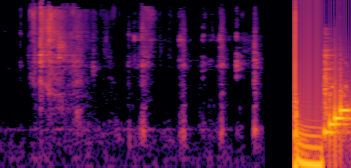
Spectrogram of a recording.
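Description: A bite into a crispy, breadcrumb-coated deep-fried lemper gives a faint crunch, followed by a few soft chewing crunches. Near the end, TikTok's end-screen sound effect cuts in suddenly and loud.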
